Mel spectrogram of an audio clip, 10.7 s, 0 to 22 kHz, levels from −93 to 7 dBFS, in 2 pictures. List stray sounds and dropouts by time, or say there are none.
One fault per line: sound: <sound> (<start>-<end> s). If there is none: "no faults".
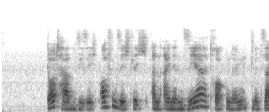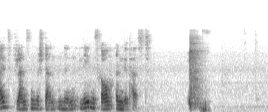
sound: throat clearing (9.1-9.6 s)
